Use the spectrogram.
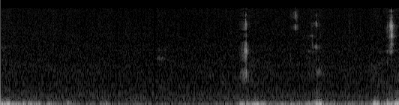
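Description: A few faint, sharp mouse clicks land sparsely on the edit button in a page-builder tool, isolated against a near-silent background with no talk.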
